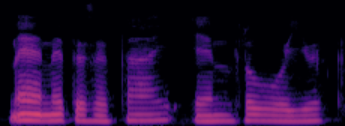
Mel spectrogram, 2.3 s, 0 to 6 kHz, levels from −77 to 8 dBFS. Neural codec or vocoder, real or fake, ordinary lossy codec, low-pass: none; real; none; 5.4 kHz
